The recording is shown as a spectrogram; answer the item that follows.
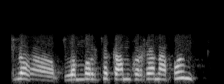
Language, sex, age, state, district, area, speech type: Marathi, male, 60+, Maharashtra, Akola, urban, conversation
